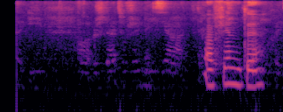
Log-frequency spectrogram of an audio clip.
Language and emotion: Russian, neutral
